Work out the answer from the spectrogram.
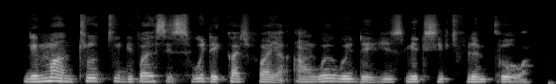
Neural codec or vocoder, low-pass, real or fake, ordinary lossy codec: codec, 32 kHz, 1.9 kbps, SNAC; 10.8 kHz; fake; MP3, 48 kbps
